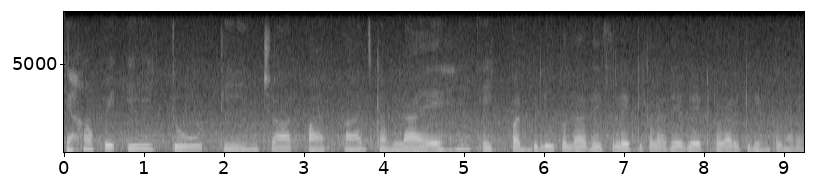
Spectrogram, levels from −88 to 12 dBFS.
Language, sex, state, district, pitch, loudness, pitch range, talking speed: Hindi, female, Chhattisgarh, Sarguja, 195 Hz, -17 LUFS, 185-205 Hz, 160 wpm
